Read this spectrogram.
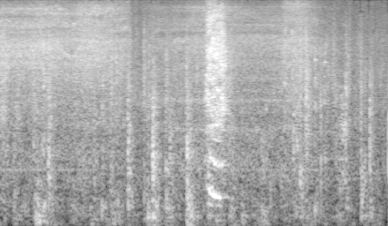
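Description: Puppies' claws patter and scratch on a tabletop.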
